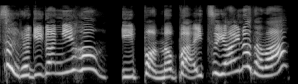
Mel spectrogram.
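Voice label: encounter, Japanese; thillelille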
